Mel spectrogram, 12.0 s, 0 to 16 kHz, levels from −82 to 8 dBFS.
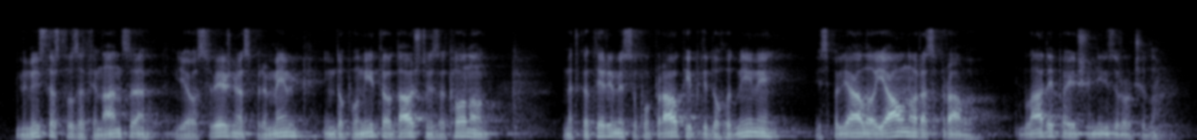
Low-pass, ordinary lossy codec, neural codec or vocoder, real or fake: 7.2 kHz; none; codec, 16 kHz, 2 kbps, FunCodec, trained on Chinese and English, 25 frames a second; fake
